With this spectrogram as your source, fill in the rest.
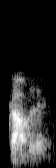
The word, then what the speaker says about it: cable: Now that cable becomes cable because the A in Spanish is pronounced A, therefore cable.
